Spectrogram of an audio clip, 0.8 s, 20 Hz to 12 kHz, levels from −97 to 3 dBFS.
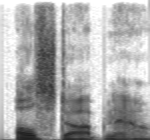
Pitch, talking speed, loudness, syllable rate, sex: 95 Hz, 240 wpm, -15 LUFS, 5.1 syllables/s, male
